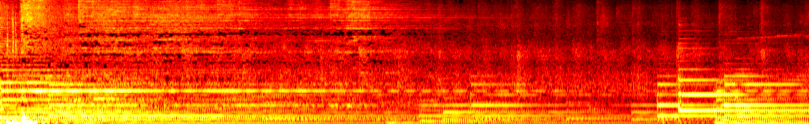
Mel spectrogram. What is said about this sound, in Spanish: un aplauso fuerte a ti, Jesús.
